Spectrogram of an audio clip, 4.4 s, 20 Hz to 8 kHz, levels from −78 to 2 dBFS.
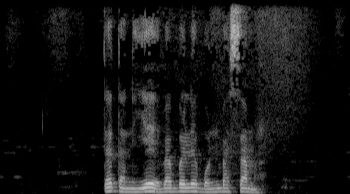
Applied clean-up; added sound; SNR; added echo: none; none; none; none.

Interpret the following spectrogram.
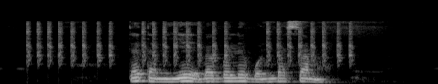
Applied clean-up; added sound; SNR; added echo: none; Ratchet, pawl; 10 dB; reverberation time 0.2 s.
